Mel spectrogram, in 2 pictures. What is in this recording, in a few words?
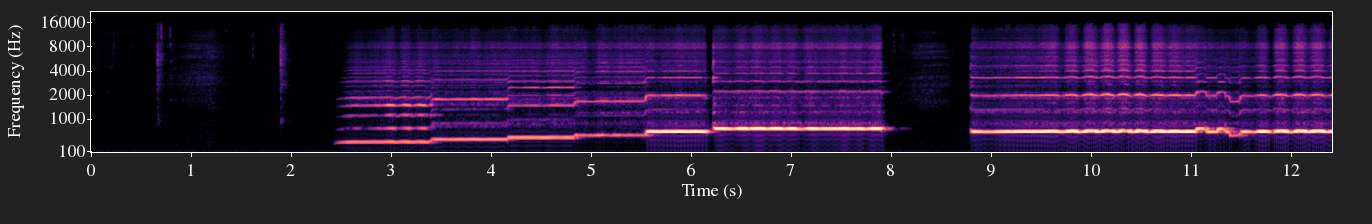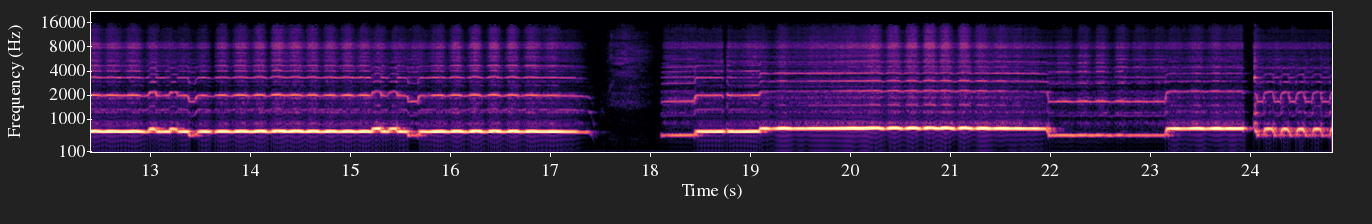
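natural, flute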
